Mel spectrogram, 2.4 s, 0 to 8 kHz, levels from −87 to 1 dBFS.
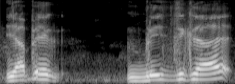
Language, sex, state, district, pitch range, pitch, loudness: Hindi, male, Uttar Pradesh, Hamirpur, 145-185 Hz, 165 Hz, -16 LUFS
